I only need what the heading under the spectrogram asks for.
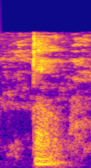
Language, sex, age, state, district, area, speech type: Maithili, female, 45-60, Bihar, Araria, rural, spontaneous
